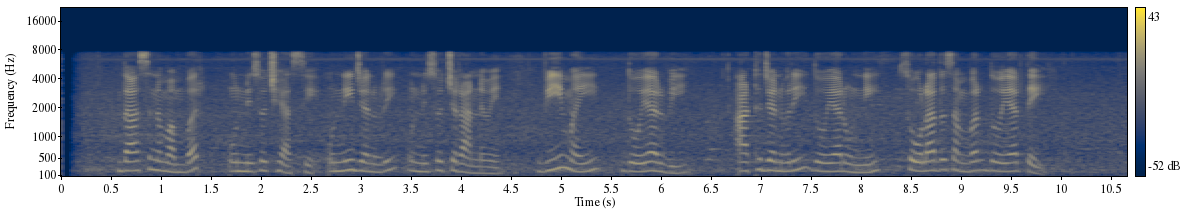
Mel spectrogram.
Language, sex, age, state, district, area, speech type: Punjabi, female, 30-45, Punjab, Bathinda, urban, spontaneous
